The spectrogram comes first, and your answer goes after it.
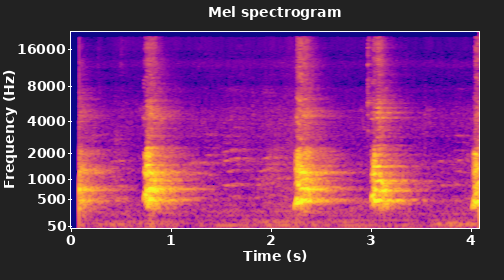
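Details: A big dog barking: four deep, harsh barks in just over four seconds, irregularly spaced with quiet pauses between them.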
